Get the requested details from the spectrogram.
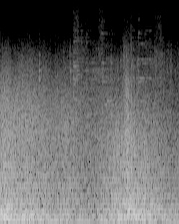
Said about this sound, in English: Escape pod targeted, firing sequence engaged, and firing!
